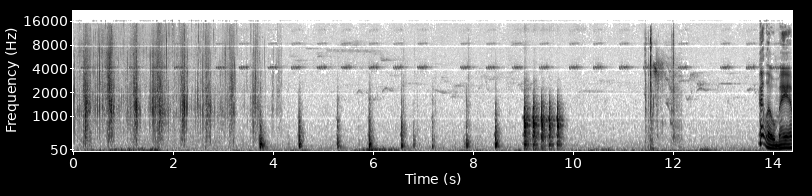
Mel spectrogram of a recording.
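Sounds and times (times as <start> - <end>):
crickets chirping: 0.0 - 13.9
firm knocks on a door: 4.5 - 9.9
speech: 13.8 - 14.3.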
